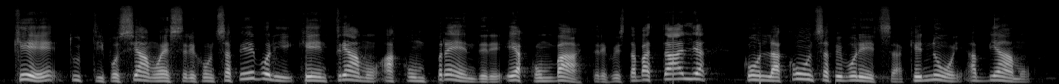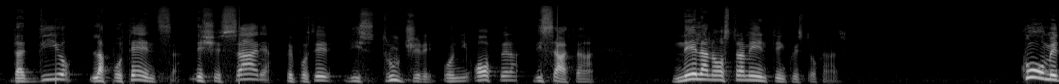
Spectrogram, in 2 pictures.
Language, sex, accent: Italian, male, native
